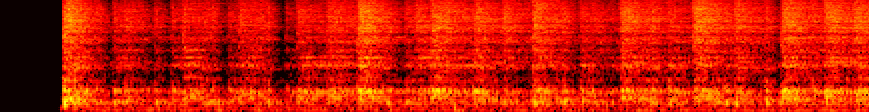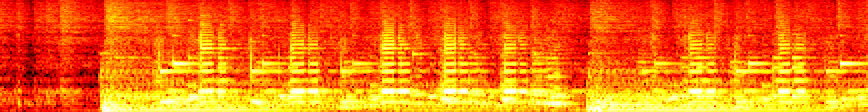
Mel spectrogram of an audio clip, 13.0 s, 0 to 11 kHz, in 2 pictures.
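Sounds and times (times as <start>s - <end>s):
jazz drum kit playing softly: 0.5s - 13.0s.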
